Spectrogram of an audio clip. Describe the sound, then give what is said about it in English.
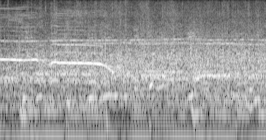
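An audience claps steadily in a dense, continuous wash of sound as a performer is welcomed to the stage, with scattered cheers and whoops rising above it for the whole stretch. “Big round of applause.”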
